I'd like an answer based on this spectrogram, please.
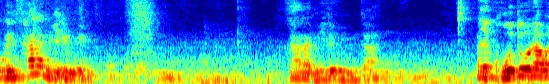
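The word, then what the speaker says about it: Godot: 고도라고 할때 이제 T자는 발음이 안 돼요.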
